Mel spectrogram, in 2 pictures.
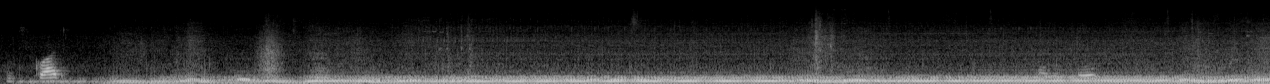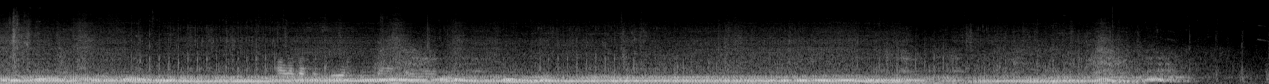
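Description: A quad bike engine hums steadily as it drives along.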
